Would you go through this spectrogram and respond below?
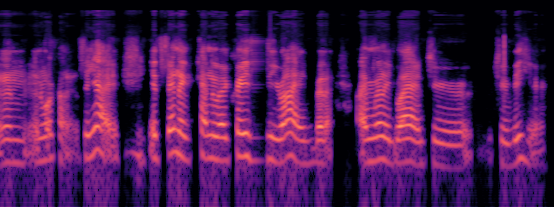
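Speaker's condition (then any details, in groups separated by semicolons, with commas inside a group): Cerebral palsy; from birth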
